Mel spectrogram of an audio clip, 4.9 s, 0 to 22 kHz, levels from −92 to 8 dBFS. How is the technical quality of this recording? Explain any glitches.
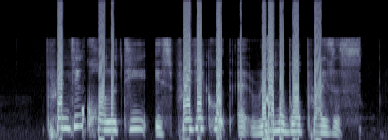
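Quality is poor: the speech is broken by two kinds of fault, harsh cracking on loud passages and brief garbled dropouts.

Violent cracks, far sharper than clipping, hit the speech at 0.72–0.78 s, 1.24–1.42 s and, most severely, 2.30–4.01 s. This is integer overflow: peaks driven about 3–10 dB past full scale wrap to the opposite sign instead of being limited.

Short chirps or holes appear at 1.02–1.07 s, 3.33 s and 4.48–4.51 s, where the audio briefly skips ahead. The likely cause is a broken MP3 bit reservoir: after frames were dropped, the next frames borrowed data from the wrong place. The gaps fit 24 ms frames.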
